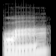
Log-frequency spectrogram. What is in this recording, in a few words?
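"gua2", Chinese; Cours-de-Chinois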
